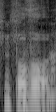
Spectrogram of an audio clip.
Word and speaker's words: Beauvau: Das Hotel Beauvau, sprich, das habe ich das richtig ausgesprochen? – Ja, total gut. Beauvau.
